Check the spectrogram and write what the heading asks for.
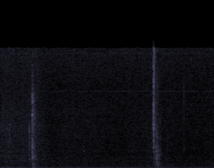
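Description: Two faint, sharp clicks a little over a second apart, over low room hiss.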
